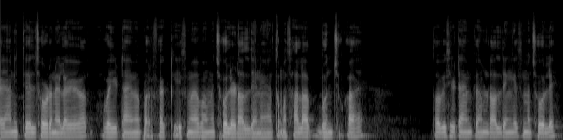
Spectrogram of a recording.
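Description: Man with very flat pitch, cooking tutorial. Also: smooth. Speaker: home cook presenting a recipe. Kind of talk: step-by-step cooking tutorial voice-over.

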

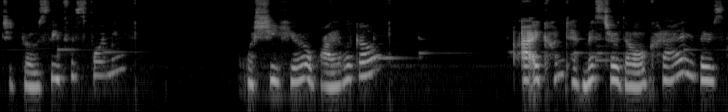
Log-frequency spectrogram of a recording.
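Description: A woman's voice: sits high, expressive, moderate pace, long pauses, a bit bright, a little hiss or hum, pitched above the performer's own voice. A woman voicing a frightened, superstitious young estate agent in a horror game, with a dramatic, tremulous delivery. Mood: uneasy, hushed. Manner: dramatic, tremulous, breathy asides, outbursts. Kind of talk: horror visual novel voice acting.

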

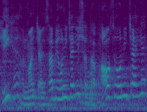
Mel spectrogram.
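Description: A man's voice: very high voice, wildly swooping pitch, fast talker, crowd noise. A middle-aged man, a party spokesman, exhorting listeners in repeated, parallel phrases. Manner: exhorting, repetitive cadence. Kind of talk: interview statement to a reporter. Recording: clearly noisy background.

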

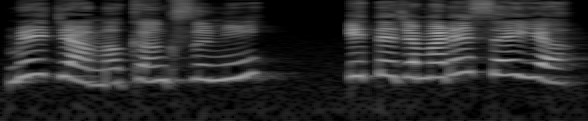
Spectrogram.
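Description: A woman's voice: very high-pitched, measured pace, pushed and bright, exaggerated voice. A woman voicing a sweet, curious preschool girl in a children's cartoon, childlike and full of exclamations. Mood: delighted. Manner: childlike, wide-eyed, exclaiming. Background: music.

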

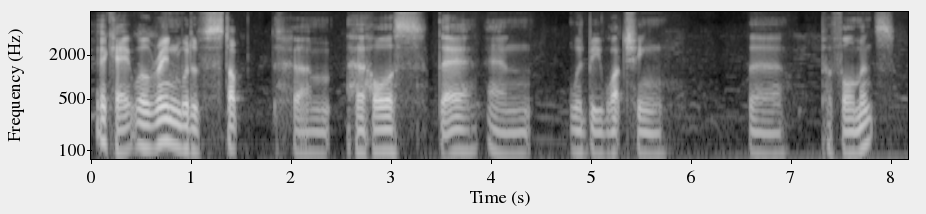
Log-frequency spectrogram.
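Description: Slow-talking man playing a tabletop game. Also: low voice, fairly even intonation. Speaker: player in a tabletop roleplaying game. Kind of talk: third-person narration of own character's actions.

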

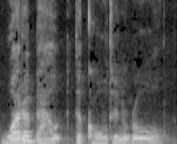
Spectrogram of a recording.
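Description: A woman's voice: sits low, unhurried, darkish tone, husky. A woman voicing a curious, earnest little girl asking questions in a storybook. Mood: earnest, troubled.

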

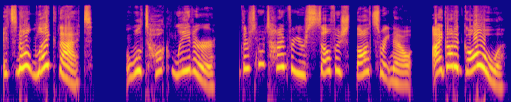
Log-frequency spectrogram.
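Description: Woman as an emotional, high-voiced teenage girl. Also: animated, unhurried, a little mellow, dry recording, clean studio sound. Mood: frantic, defensive. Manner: urgent, pleading, dramatic. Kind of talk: dramatic story dialogue.

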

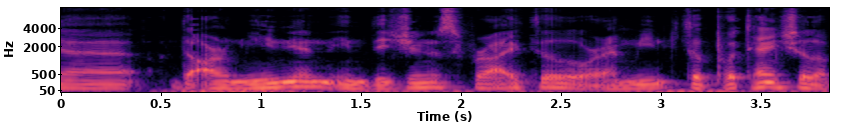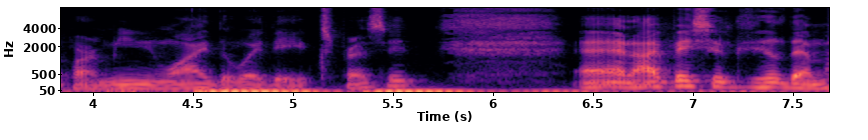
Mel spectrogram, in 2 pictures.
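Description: A middle-aged man with a low voice that often breaks into fry. He answers interview questions conversationally, with emphasis and self-assurance. He is recorded close up in a small padded studio. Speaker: guest, entrepreneur and winemaker. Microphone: close studio microphone on arm, headphones.

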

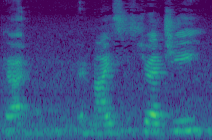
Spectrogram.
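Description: A woman's voice: mid-range voice, fairly even intonation, measured pace, creaky. A middle-aged woman chatting casually and plainly to camera, rambling in short bursts as she shows her shopping. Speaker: shopping haul vlogger. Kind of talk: casual unboxing chat to camera. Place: small plain indoor room at home. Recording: roomy echo, noisy home recording.

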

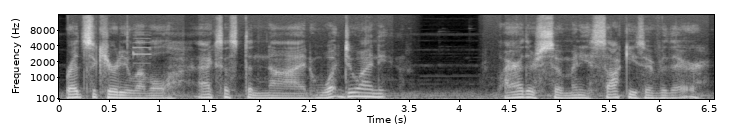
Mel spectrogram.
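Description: Casual guy in his 30s narrating a spooky game, mellow voice, soft music behind, self-mocking and jumpy. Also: moderate pace. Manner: chatty, self-mocking, jumpy pitch swings. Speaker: gaming channel host. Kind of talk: horror game let's play commentary. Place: small dark room at a desk. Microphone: headset with desk mic.

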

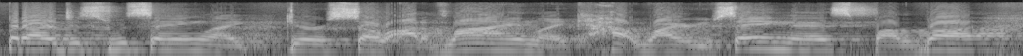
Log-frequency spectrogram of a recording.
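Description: A woman's voice: fairly low pitch, fairly even intonation, normal speed. A young woman with an American accent giving a casual interview account in a small room. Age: young adult. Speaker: interviewee, college cheerleader. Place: small indoor room with plain walls. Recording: echoey small bare room.

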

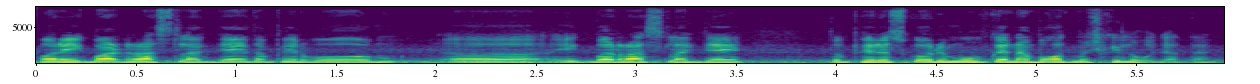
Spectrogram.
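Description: A middle-aged man from Pakistan, chatting casually in his vlog as he explains things slowly and keeps addressing the viewer politely. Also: high voice, background noise. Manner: chatty, explains slowly, says "janab" often. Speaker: vlogger dad. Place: outdoors at a car wash and in a car.

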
